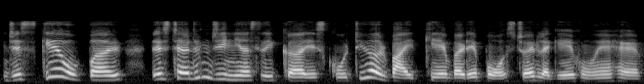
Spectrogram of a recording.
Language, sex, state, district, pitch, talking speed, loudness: Hindi, female, Jharkhand, Ranchi, 195 Hz, 140 wpm, -15 LUFS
